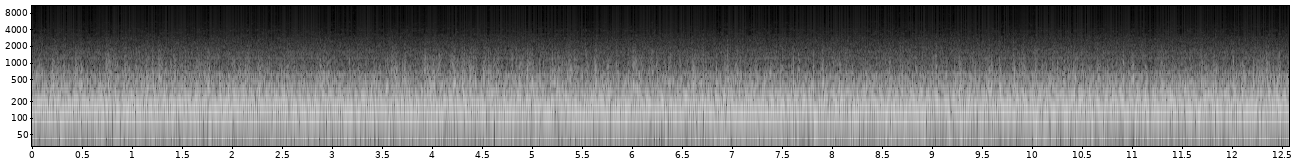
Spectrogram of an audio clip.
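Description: Force 120 HP inline four-cylinder two-stroke outboard motor (1996) running steadily at high speed, with water rushing past the hull under the engine note.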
